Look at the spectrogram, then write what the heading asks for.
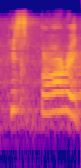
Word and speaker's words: historic: Rồi hai bạn kia, artistic nhấn âm 2, historic nhấn âm 2, dramatic nhấn âm 2 và scientific nhấn âm 3.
